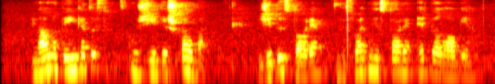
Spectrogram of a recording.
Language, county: Lithuanian, Kaunas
